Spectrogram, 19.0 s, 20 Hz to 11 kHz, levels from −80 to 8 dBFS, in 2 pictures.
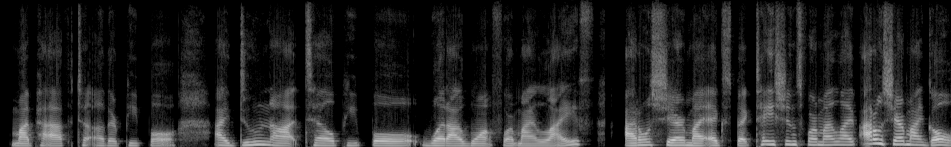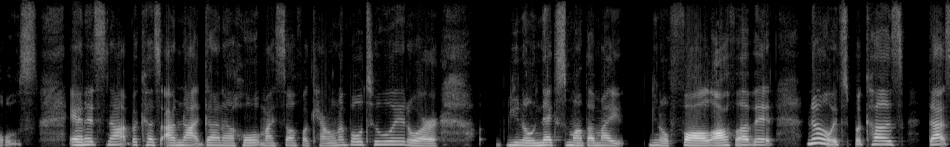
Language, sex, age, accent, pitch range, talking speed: English, female, 20-39, American, 170-225 Hz, 185 wpm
